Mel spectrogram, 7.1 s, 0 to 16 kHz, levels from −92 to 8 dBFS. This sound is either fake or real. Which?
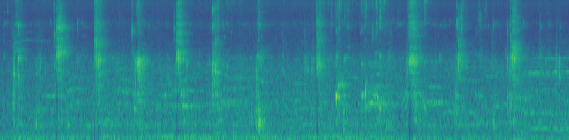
real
